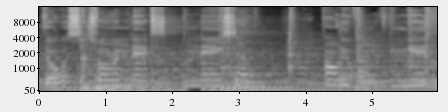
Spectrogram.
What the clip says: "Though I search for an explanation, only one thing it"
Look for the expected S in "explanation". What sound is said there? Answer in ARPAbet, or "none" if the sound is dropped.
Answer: S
